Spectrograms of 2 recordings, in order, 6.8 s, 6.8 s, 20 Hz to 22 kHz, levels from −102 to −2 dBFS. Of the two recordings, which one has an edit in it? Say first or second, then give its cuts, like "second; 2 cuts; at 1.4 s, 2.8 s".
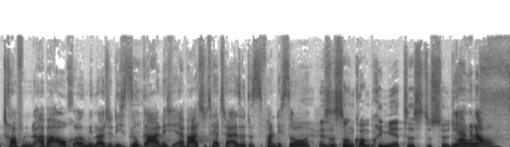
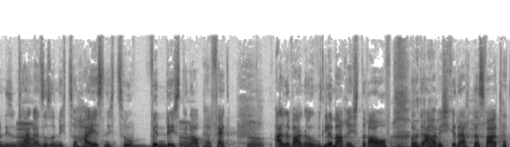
second; 2 cuts; at 2.4 s, 4.3 s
